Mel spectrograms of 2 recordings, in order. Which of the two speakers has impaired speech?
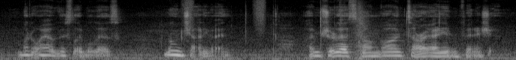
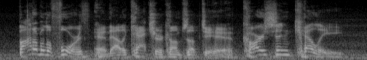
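The first: cerebral palsy.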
